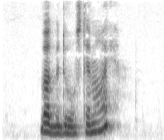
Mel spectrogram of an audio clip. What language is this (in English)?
Western Frisian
